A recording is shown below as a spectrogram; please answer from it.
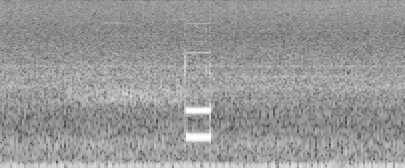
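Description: In Syberia II, a telephone sends out a single short, clear touch-tone dialing beep over a low, steady background hum, quiet and alone with no voices.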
